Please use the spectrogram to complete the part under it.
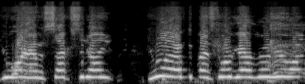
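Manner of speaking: very high, manic, crazed hype voice. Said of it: "he sounds insane".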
